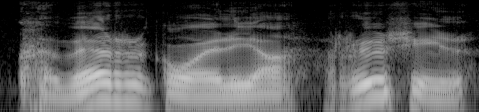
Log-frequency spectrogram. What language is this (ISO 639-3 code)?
fin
